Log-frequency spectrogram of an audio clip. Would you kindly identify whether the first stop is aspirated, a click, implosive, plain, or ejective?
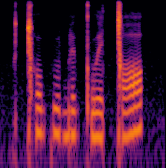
click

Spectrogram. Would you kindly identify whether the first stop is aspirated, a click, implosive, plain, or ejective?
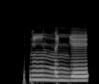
implosive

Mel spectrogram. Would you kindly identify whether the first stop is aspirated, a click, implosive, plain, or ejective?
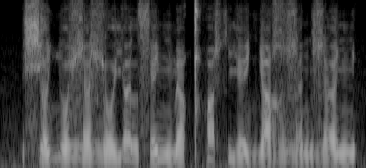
aspirated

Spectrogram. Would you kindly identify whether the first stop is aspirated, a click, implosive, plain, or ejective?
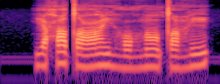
plain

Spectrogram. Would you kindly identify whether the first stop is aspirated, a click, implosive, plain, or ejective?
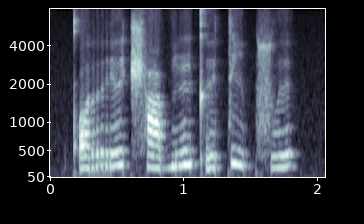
ejective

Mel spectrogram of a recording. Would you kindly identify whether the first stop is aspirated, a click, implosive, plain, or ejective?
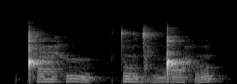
click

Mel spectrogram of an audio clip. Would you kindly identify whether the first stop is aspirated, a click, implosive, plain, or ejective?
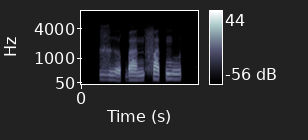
implosive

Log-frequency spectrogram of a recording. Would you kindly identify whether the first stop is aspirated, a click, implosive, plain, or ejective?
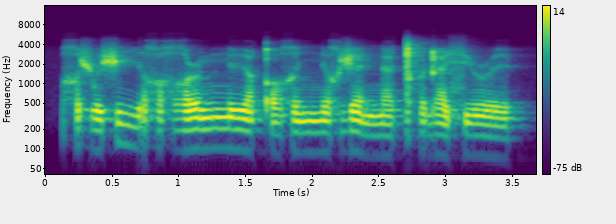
ejective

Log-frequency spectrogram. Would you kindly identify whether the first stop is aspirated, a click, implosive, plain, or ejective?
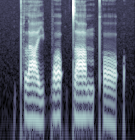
aspirated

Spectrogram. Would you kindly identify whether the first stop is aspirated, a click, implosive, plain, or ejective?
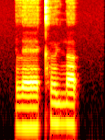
aspirated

